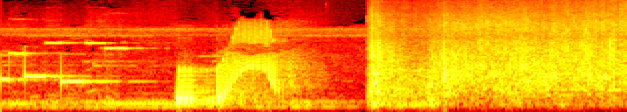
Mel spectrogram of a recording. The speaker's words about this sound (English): What a splash Lumpy made when he landed.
